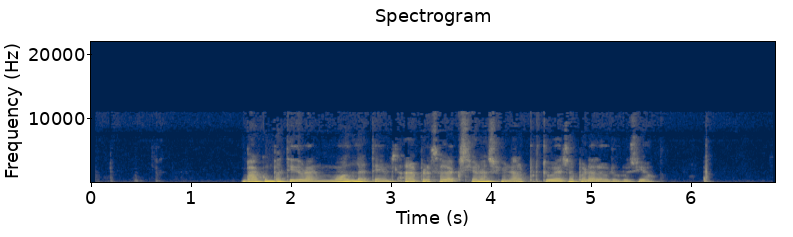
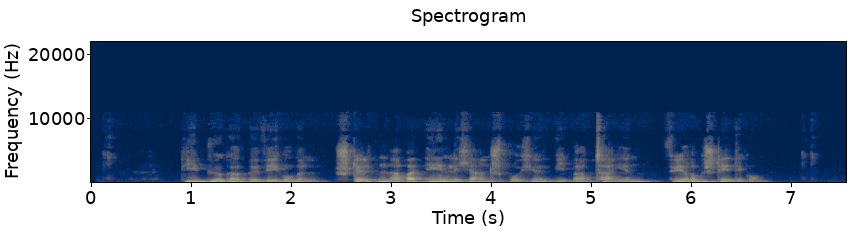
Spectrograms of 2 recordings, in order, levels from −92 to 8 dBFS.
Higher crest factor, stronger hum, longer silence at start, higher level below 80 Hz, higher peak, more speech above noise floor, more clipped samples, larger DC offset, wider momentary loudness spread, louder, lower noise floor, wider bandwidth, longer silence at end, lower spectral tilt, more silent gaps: about the same, 14 dB vs 16 dB; neither; first, 1.5 s vs 0.95 s; about the same, -46 dBFS vs -50 dBFS; first, -2 dBFS vs -10 dBFS; first, 56 dB vs 45 dB; neither; neither; about the same, 12 LU vs 13 LU; first, -15 LUFS vs -26 LUFS; about the same, -70 dBFS vs -71 dBFS; second, 7 kHz vs 8.8 kHz; about the same, 0.7 s vs 0.8 s; about the same, -8.5 dB/octave vs -8 dB/octave; neither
